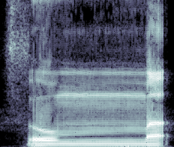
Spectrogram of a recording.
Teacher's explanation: ثم میم مشدد پہ غنہ ضروری ہے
